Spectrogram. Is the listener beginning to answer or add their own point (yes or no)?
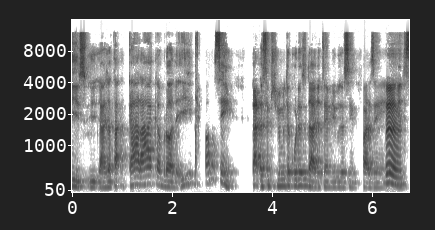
no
